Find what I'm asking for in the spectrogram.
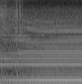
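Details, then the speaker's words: Inexpensive effects pedal power supply into an amplifier with isolated input jacks: steady low buzzing hum with no rhythm; ground loop because the supply has no earth ground reference, fixed by connecting to the amp's frame ground. "that's because this power supply does not have any reference to earth ground so it's not going to pass its reference that it doesn't have to all the pedals you're going to connect"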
